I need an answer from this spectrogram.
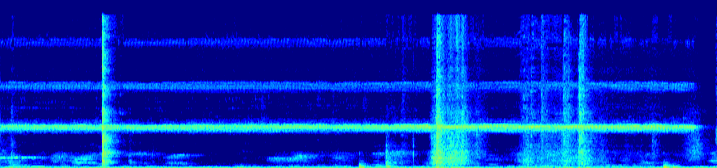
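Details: Carolina ground cricket kept indoors in a critter keeper, calling steadily: a thin, continuous high-pitched trill with a fainter higher overtone, broken by a few sharp clicks and taps from handling.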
